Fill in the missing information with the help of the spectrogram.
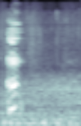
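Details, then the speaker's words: A person with ongoing hiccups makes a single brief, sharp voiced catch of about a tenth of a second, then quiet room noise: a hiccup. "be free you're making the weirdest noises either with it hiccups oh my gosh you guys can see that Smarties"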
